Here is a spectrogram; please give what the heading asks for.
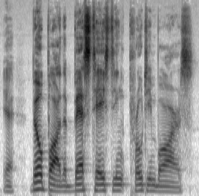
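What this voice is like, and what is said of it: Bad put-on American accent. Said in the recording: “American accent... People loved the American accent... How bad is that accent, by the way? ... is that a bad American accent?”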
